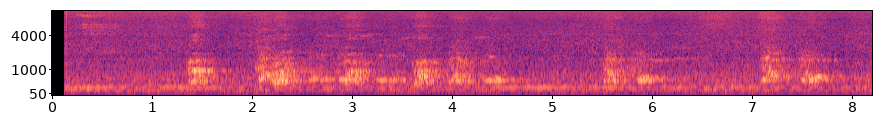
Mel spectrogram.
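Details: Terrier up for adoption, recorded 27 September 2015: short, hoarse barks in twos and threes, scattered across the stretch with gaps between bursts, over a steady low mechanical hum.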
